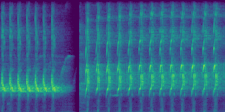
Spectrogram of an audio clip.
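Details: Black-winged myna singing vigorously as a prompt for other mynas: a quick train of scratchy, whistle-tinged notes, a short break, then a rapid, regular series of harsh buzzy chatters.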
